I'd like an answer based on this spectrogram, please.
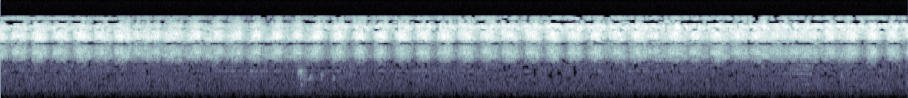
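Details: Provence summer cicadas in full song: a loud, high-pitched rasping drone beating in quick regular pulses, the chorus steady from start to finish.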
